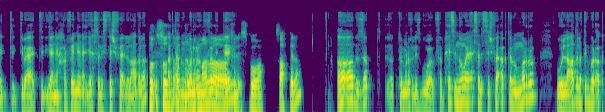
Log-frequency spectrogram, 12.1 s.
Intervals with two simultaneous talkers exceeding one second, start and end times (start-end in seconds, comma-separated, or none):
3.4-4.8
